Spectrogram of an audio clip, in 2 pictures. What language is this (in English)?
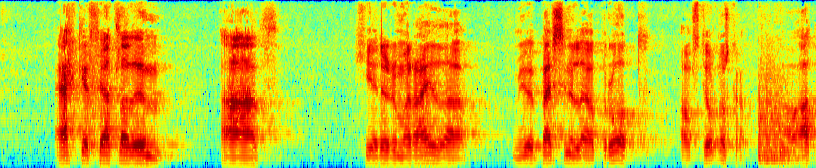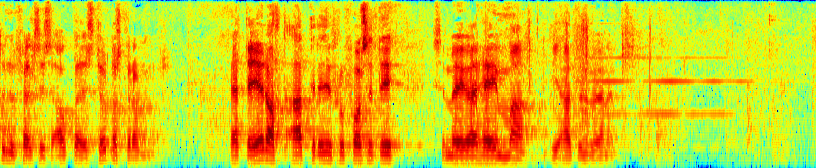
Icelandic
